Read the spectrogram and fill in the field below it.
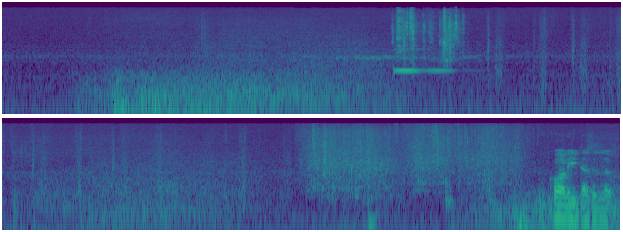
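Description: Water laps gently at a shore.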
